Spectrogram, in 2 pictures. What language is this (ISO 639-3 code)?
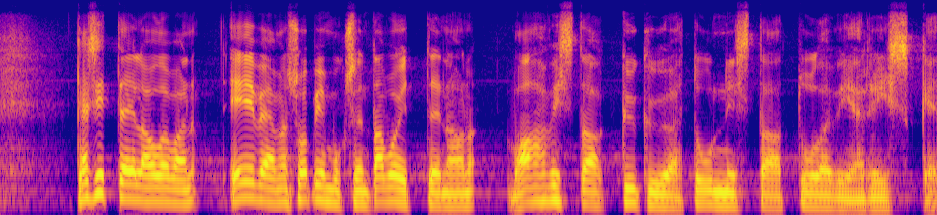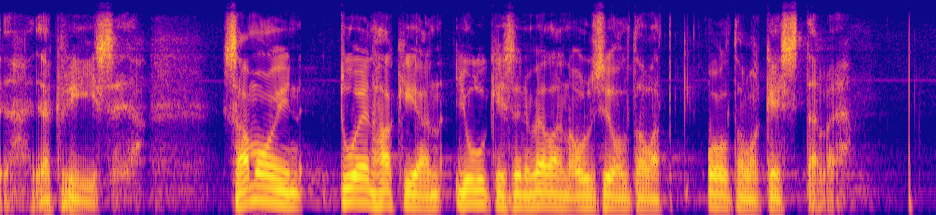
fin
